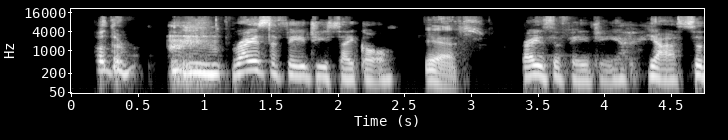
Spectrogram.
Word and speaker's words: rhizophagy: Did I pronounce that right? Oh, the rhizophagy cycle.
